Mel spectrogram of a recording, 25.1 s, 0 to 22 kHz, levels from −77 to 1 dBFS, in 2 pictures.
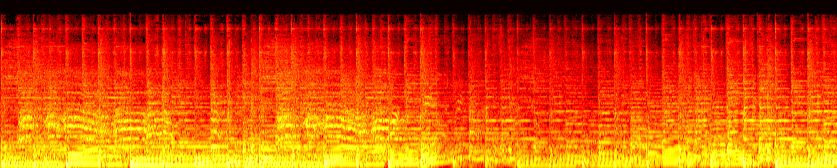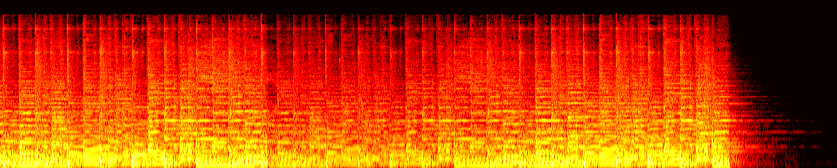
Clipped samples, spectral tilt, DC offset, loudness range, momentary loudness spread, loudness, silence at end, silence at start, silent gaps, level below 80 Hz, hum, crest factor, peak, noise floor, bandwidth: under 0.1%; -5 dB/octave; under 0.1%; 5 LU; 8 LU; -13 LUFS; 1.4 s; 0 s; none; -20 dBFS; none; 12 dB; 0 dBFS; -70 dBFS; 16.5 kHz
